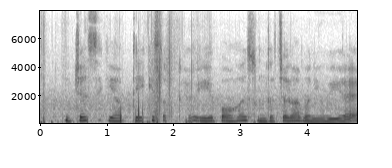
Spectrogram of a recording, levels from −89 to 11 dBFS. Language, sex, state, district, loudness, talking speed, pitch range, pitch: Hindi, female, Chandigarh, Chandigarh, -23 LUFS, 175 wpm, 170-235 Hz, 200 Hz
